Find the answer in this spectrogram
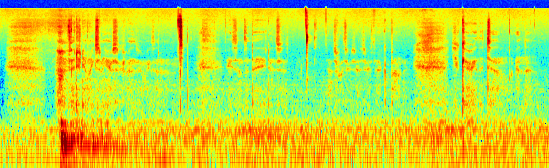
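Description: A man whispering unintelligibly to himself between breaths, with a soft low thump about a second in and a few small mouth clicks, and a breathy exhale near the end.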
